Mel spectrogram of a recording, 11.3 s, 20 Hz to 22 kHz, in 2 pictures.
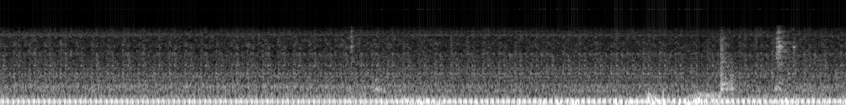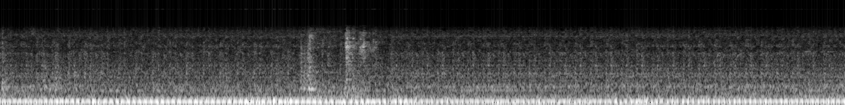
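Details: Used Komatsu PC10-3 mini excavator diesel at low idle, set just high enough to keep the battery charging: a steady, even rumble with a few light clatters, no knocking or misfire; normal idle.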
